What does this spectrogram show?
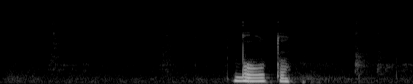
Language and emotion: Russian, neutral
